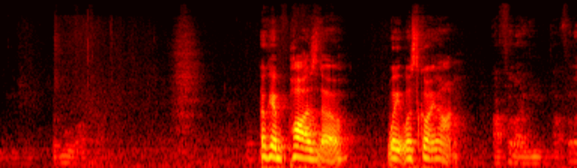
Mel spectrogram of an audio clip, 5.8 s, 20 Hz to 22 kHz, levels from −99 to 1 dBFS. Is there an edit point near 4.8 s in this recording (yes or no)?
yes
